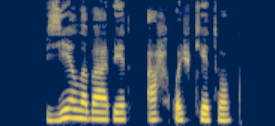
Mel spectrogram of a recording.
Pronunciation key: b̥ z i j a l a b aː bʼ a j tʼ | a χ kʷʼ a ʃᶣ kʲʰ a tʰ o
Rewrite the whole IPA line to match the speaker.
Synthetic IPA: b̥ z i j a l a b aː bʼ e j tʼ | a ħ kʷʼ a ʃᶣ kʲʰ e tʰ o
